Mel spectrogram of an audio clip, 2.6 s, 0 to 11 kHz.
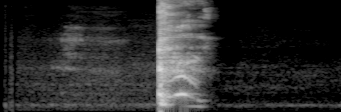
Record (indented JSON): {
  "cough_length": "2.6 s",
  "cough_amplitude": 32768,
  "cough_signal_mean_std_ratio": 0.23,
  "survey_phase": "beta (2021-08-13 to 2022-03-07)",
  "age": "18-44",
  "gender": "Male",
  "wearing_mask": "No",
  "symptom_cough_any": true,
  "symptom_headache": true,
  "smoker_status": "Never smoked",
  "respiratory_condition_asthma": false,
  "respiratory_condition_other": false,
  "recruitment_source": "Test and Trace",
  "submission_delay": "2 days",
  "covid_test_result": "Positive",
  "covid_test_method": "RT-qPCR",
  "covid_ct_value": 20.2,
  "covid_ct_gene": "ORF1ab gene",
  "covid_ct_mean": 20.6,
  "covid_viral_load": "180000 copies/ml",
  "covid_viral_load_category": "Low viral load (10K-1M copies/ml)"
}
